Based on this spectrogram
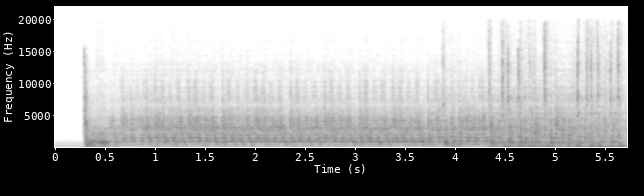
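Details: Ford Fairmont GXL XC being restored, first start attempt: starter engages abruptly into a harsh, rough mid-pitched whirring that changes tone partway; an unexplained noise during starting, cause unclear.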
